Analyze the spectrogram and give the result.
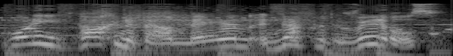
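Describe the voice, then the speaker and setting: A woman's voice: a little high, expressive, quick pace, gravelly, music in the background, voice pushed up. A woman voicing a brash, incredulous young male defense attorney in a video game, blurting things out in exasperation.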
